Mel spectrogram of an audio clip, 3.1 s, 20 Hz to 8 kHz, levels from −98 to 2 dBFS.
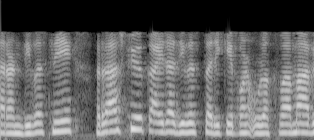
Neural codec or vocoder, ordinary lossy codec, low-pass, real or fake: autoencoder, 48 kHz, 32 numbers a frame, DAC-VAE, trained on Japanese speech; AAC, 16 kbps; 7.2 kHz; fake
